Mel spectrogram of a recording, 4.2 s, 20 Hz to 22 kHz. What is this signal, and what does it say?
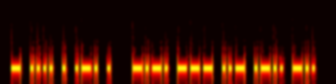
Morse code, heard as a keyed tone, about 28 wpm, 700 Hz. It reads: THERE COULD
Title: A Sound Of Thunder 30wpm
